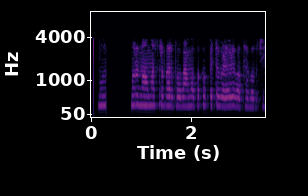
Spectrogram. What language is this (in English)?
Odia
